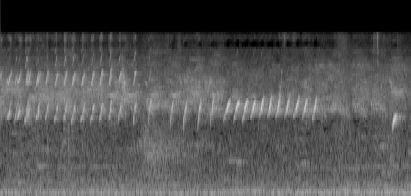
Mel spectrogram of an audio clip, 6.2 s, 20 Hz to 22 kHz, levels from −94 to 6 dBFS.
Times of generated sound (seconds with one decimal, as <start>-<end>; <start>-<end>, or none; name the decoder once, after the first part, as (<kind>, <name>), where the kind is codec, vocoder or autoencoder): none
